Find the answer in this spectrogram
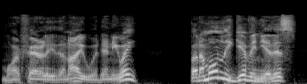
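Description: A man voicing a gruff, shrewd, menacing dwarf adventurer with blunt rustic speech in a fantasy audiobook. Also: medium pitch, sing-song, fast talker, fairly bright tone, dry recording, clean studio sound, voice pushed up, heavily acted. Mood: stern, shrewd.

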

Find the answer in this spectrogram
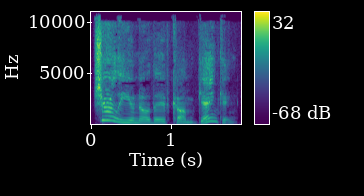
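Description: Small snooty kobold courtier: very high, swooping pitch, airy and condescending audiobook character. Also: male voice, big pitch swings, moderate pace, a bit bright, no room sound, clean studio sound, exaggerated voice. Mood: patronizing. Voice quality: small, thin voice. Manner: airy, patronizing, affected. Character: small, snobbish, foppish male kobold courtier.

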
